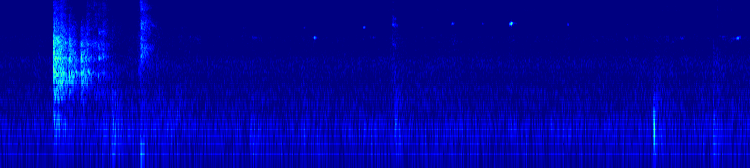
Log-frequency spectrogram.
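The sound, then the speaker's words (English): Baked items come out of an oven and are set on a back counter with a sharp metallic clank, then a second softer clatter, followed by many faint scattered ticks. “And the items in the oven are ready to come out. So let me put this on the back counter.”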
